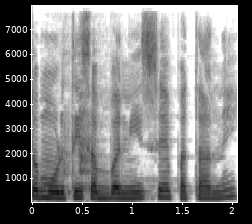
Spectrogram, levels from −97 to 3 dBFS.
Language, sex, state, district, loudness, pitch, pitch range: Hindi, female, Chhattisgarh, Balrampur, -15 LUFS, 235 Hz, 225-245 Hz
